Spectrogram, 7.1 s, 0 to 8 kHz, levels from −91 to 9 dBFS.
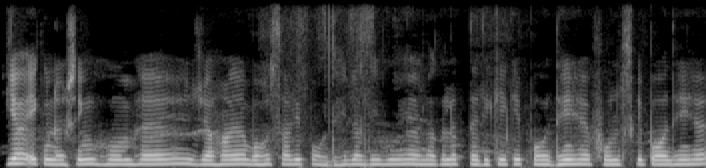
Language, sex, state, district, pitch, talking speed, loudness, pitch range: Hindi, female, Chhattisgarh, Raipur, 210 Hz, 185 wpm, -18 LUFS, 205-215 Hz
